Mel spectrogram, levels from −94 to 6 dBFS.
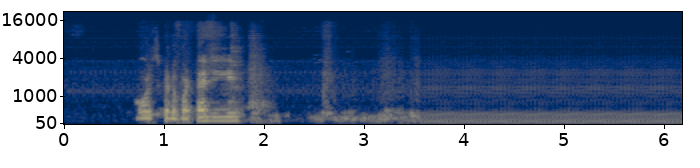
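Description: From the first moment to the last, a faint chirping warble sits well below the sound. That is timecode bleed: linear timecode from an adjacent track or cable leaking in, its square wave flipping between pitches around 1 kHz and 2 kHz as it encodes frames at 29.97 per second. On a spectrogram it shows as two thin horizontal bands near those frequencies, with the broadband edges of the square wave smeared faintly above them.

At 3.59 s the audio seizes into a system hang loop that lasts to the end. The host or driver stopped feeding new data while the hardware kept replaying the same ring buffer, so one 42.67 ms slice repeats exactly, which fits a 2048-sample buffer. At 23.4 repeats per second it comes across as a harsh, rapid machine-gun stutter. The waveform shows one identical block tiled end to end, and the spectrogram shows rigid vertical striping at that interval.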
